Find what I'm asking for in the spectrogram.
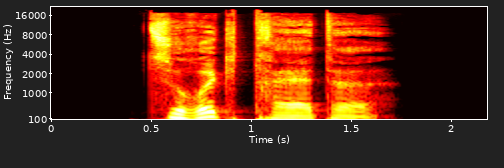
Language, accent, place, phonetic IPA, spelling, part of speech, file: German, Germany, Berlin, [t͡suˈʁʏkˌtʁɛːtə], zurückträte, verb, De-zurückträte.ogg
- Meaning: first/third-person singular dependent subjunctive II of zurücktreten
